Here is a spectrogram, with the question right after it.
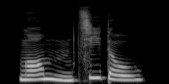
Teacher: don't know is pronounced with a combination of falling high and mid-level tone.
